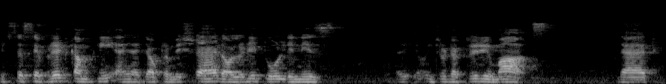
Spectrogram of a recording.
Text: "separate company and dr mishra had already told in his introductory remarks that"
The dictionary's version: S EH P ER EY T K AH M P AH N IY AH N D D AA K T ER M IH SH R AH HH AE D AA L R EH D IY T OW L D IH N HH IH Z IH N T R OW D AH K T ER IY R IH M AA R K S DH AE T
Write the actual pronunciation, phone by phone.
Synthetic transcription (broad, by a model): S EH P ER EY T K AH M P AH N IY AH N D D AA K T ER M IH SH R AH HH AE D AA L R EH D IY T OW L D IH N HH IH Z IH N T R OW D AH K T ER IY R IH M AA R K S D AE T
